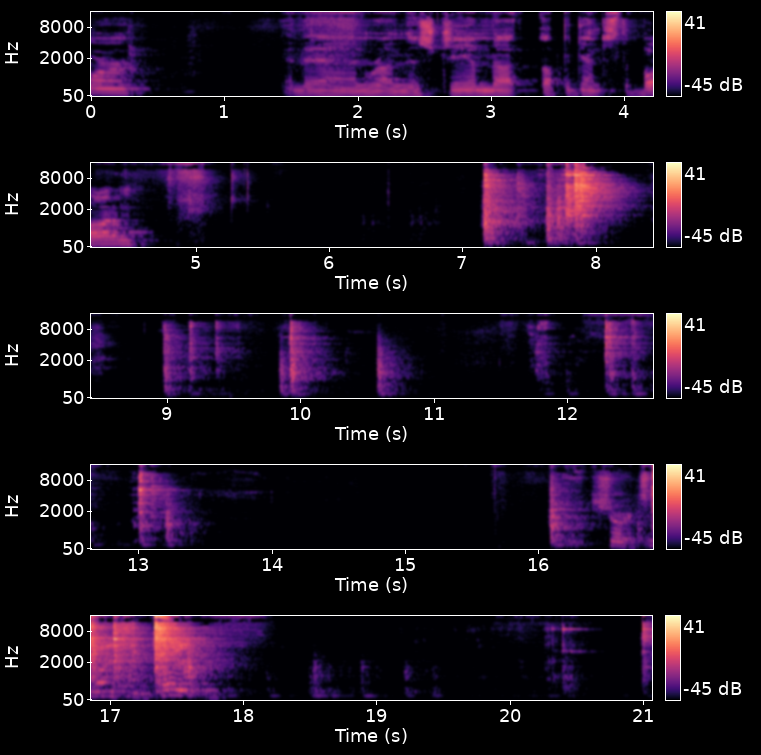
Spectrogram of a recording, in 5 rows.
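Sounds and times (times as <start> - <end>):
metallic knocks of steel tools: 16.8 - 17.9.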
